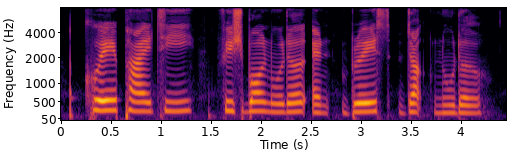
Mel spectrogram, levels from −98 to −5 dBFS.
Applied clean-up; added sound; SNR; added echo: none; none; none; none.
